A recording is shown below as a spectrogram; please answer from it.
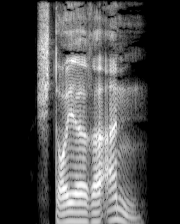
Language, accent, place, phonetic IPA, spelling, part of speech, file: German, Germany, Berlin, [ˌʃtɔɪ̯əʁə ˈan], steuere an, verb, De-steuere an.ogg
- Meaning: inflection of ansteuern: 1. first-person singular present 2. first-person plural subjunctive I 3. third-person singular subjunctive I 4. singular imperative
